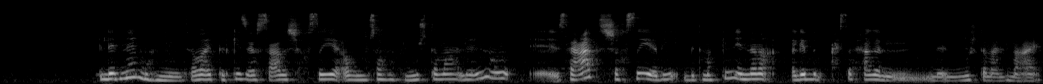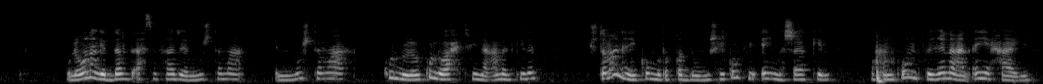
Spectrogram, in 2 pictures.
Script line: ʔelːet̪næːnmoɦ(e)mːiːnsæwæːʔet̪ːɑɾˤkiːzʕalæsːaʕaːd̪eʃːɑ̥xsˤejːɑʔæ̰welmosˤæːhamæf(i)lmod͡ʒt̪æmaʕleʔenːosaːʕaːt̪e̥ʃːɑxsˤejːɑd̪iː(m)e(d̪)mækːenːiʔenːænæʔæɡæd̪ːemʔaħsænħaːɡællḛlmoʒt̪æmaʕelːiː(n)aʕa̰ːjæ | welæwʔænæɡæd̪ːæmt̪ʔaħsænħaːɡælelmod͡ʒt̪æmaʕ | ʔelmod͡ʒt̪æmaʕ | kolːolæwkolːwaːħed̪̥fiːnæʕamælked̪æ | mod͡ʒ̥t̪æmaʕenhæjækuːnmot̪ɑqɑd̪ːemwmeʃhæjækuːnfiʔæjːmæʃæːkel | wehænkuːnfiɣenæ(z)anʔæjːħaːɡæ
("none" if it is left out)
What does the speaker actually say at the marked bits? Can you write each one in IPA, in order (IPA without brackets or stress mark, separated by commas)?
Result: e, i, b, t̪, m, ʕ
